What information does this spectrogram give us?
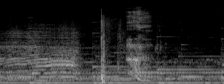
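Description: A newly acquired cow, about to be milked, gives a drawn-out, low harmonic moo with a wavering, bending tail, heard alone without talk.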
